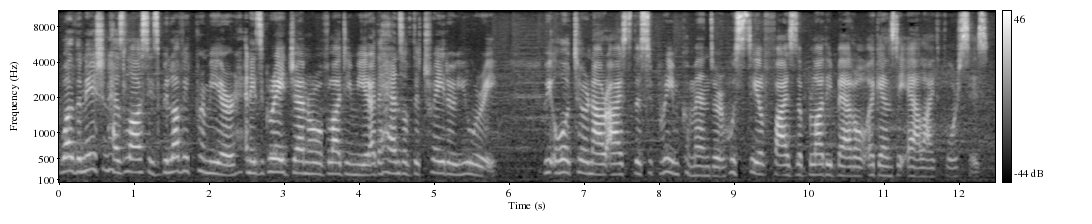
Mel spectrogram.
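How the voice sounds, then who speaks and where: An actress playing a formal, reverent state news announcer delivering a declamatory propaganda newscast in a game. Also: female voice, mid-range voice, steady tone, normal speed, fairly bright tone, lightly acted, low-quality recording. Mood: solemn, proud.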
